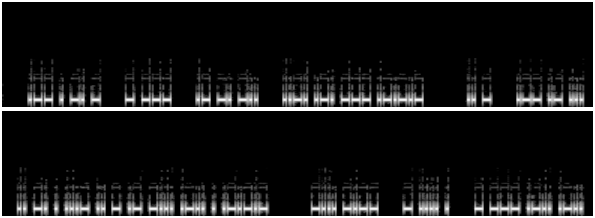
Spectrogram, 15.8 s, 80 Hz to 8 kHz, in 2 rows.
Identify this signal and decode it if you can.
Morse code, heard as a keyed tone, about 34 wpm, 650 Hz. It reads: WENT TO AND FRO. IT WAS INEVITABLE. BY THE TOLL
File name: Book Two / 08-Chapter 8 - 34 WPM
